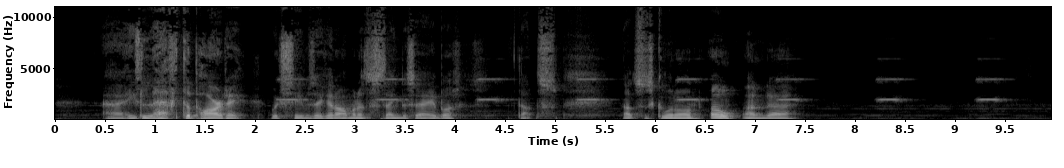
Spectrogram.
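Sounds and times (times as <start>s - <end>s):
quiet room hum: 0.0s - 9.9s
speech: 0.5s - 7.5s
washing machine end-of-cycle electronic beeps: 2.2s - 9.9s.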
